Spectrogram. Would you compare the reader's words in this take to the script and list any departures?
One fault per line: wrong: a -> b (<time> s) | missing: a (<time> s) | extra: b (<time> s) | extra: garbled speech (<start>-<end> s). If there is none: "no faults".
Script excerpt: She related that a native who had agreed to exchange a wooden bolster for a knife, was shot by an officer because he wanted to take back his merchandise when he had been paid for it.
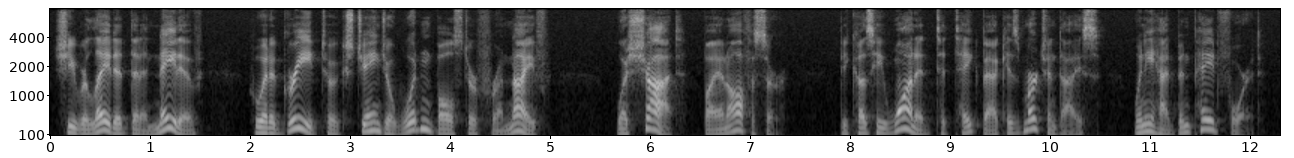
no faults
